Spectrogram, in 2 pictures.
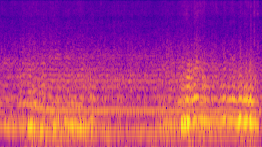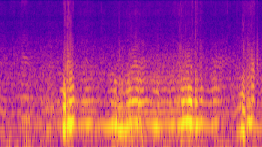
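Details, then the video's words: Honey bees buzzing within the hive, a rich low drone with clear harmonic bands, punctuated by several loud close buzzes and a sharp click-like burst midway. "bees therapy hive natural buzzing sound"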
